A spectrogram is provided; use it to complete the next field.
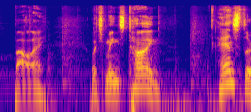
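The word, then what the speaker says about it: Baile: ballet is English for the Irish word Beale pronounced ballet which means time hence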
